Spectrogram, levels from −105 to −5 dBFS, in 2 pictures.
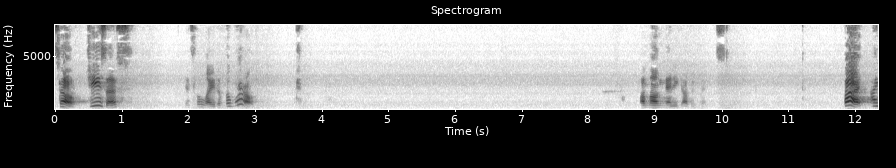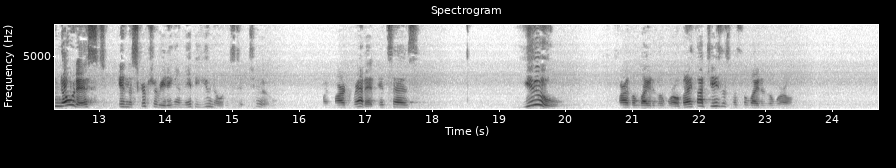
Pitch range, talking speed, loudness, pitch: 195-310 Hz, 115 wpm, -31 LUFS, 230 Hz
